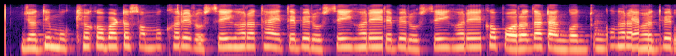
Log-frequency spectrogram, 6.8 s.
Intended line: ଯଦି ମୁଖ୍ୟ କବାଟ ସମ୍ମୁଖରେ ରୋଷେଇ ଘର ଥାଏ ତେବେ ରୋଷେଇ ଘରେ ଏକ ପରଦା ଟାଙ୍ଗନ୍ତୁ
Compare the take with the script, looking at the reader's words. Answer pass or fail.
fail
